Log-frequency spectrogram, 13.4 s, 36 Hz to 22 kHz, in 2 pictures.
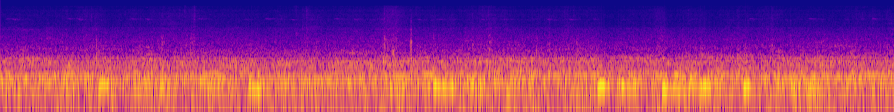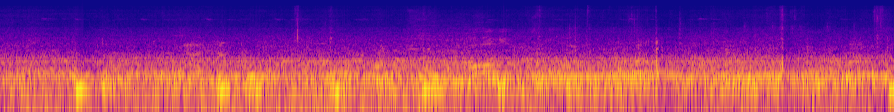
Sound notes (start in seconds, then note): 9.1 fire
